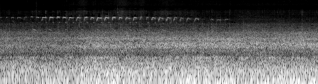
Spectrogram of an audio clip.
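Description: A small bird's rapid trill of short, high notes, about nine a second, lasting about four seconds and tailing off, over a steady low rumble.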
